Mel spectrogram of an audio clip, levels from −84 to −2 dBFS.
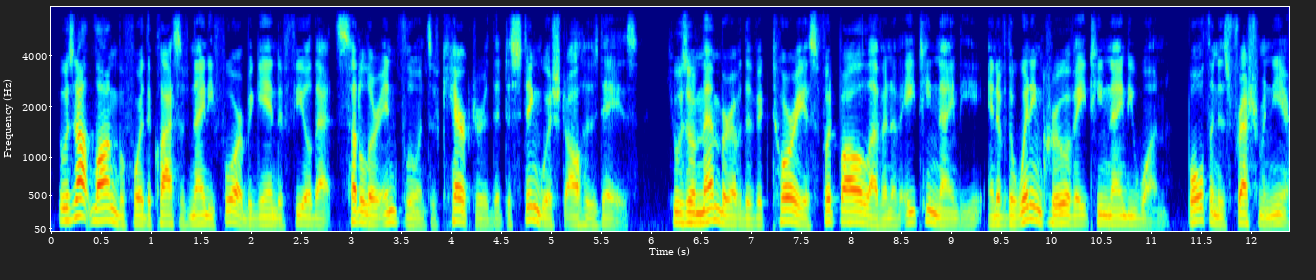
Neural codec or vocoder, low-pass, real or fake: none; 7.2 kHz; real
